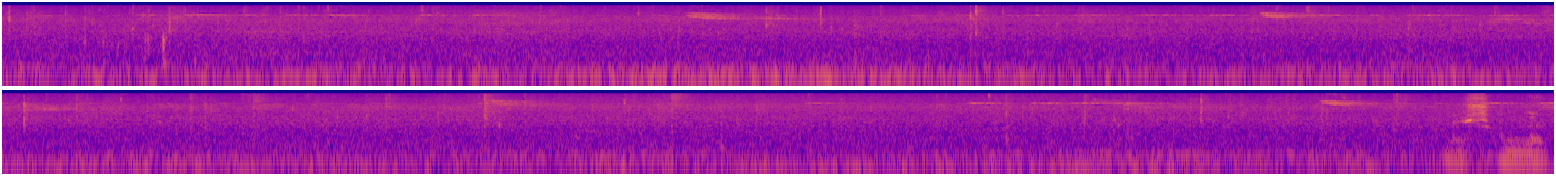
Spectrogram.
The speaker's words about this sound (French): Les gouttes d'eau qui tombent sur les feuilles nous invitent à écouter ces murmures, à les laisser entrer en nous.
